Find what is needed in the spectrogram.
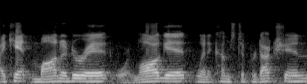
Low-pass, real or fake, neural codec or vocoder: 7.2 kHz; real; none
